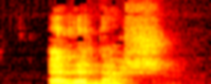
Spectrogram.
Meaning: NHL; initialism of Ligue nationale de hockey (National Hockey League)
- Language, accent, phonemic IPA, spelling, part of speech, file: French, Canada, /ɛl ɛn aʃ/, LNH, proper noun, LL-Q150 (fra)-LNH.wav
